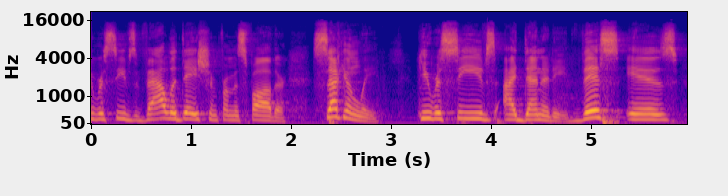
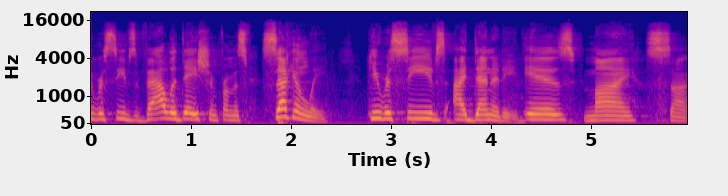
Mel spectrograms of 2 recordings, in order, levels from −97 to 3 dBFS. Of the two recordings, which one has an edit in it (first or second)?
second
